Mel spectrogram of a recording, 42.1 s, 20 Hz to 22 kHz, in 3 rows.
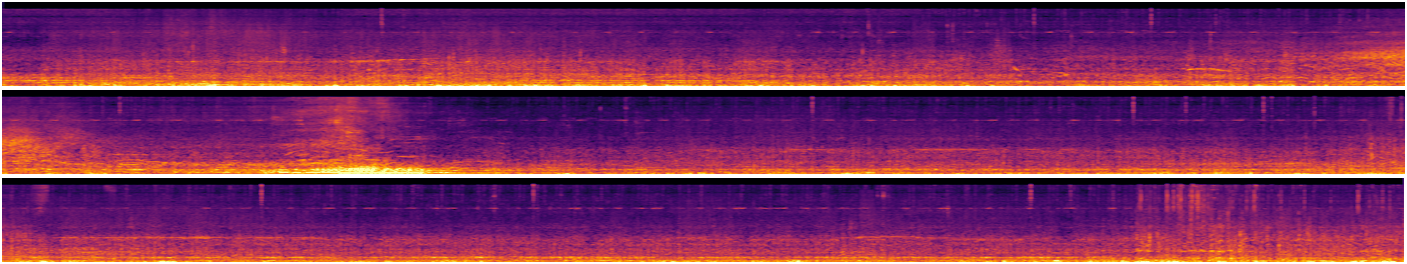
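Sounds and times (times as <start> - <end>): tyre noise on asphalt: 0.0 - 42.0
wind rushing over microphone: 0.0 - 42.0.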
